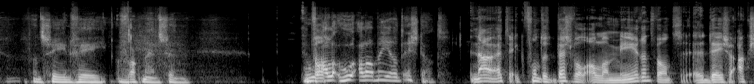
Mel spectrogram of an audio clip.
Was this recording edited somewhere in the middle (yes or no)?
no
